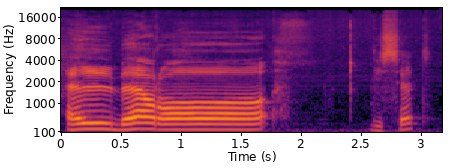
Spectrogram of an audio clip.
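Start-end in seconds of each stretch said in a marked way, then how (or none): 0.1-1.8 AL-BARA very loud, slowly held, cleanly cut off; no final breath. Shown as a demonstration. Teacher demonstrates ending without breath, loud long clean vowel. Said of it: "je sors pas le souffle à la fin".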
